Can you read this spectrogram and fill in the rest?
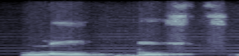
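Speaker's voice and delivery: LATEST as lay-dist, with a D; American flap T. Shown as a demonstration. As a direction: soften the middle T of LATEST to D. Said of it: "You hear the sound of D".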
